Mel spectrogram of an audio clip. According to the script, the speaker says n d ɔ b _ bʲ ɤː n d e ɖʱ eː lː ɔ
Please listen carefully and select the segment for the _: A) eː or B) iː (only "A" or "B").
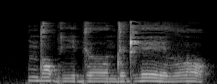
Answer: B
